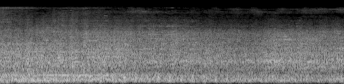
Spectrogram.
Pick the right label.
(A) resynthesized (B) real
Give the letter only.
B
